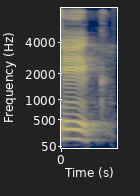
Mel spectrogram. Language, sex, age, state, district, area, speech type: Urdu, male, 18-30, Delhi, South Delhi, urban, read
